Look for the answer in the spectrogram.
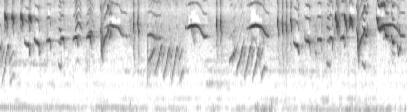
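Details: White-rumped shama singing a rich, varied song of clear whistles, sweeping upslurs and downslurs, and rapid buzzy trills in quick succession, with a faint low hum beneath.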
